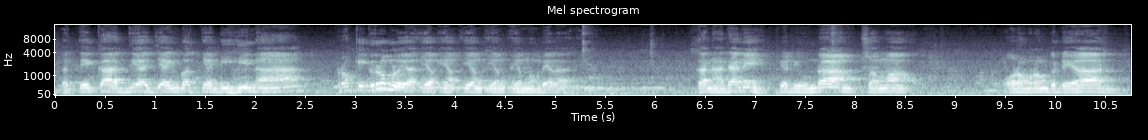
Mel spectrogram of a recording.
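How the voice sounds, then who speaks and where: A middle-aged man preaching a humorous religious talk to a congregation in a mosque, lively and joking as he addresses his listeners directly. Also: mid-range voice, measured pace, slight background noise. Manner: lively, joking, addresses the audience as ladies and gentlemen. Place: mosque hall. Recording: echoey hall with faint ambience.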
